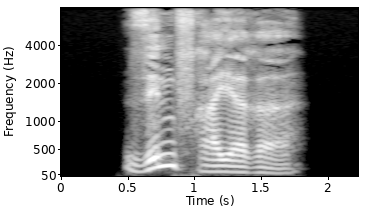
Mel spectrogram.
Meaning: inflection of sinnfrei: 1. strong/mixed nominative/accusative feminine singular comparative degree 2. strong nominative/accusative plural comparative degree
- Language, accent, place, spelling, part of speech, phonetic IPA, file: German, Germany, Berlin, sinnfreiere, adjective, [ˈzɪnˌfʁaɪ̯əʁə], De-sinnfreiere.ogg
